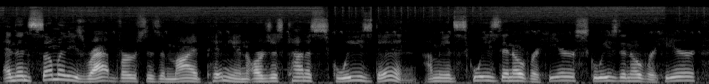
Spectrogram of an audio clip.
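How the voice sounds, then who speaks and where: A music critic with a mid-range, dark-toned voice reviews an album at a moderate pace, and the recording has no echo. He's casual and opinionated, speaking bluntly, swearing offhandedly and repeating phrases to drive his points home.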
